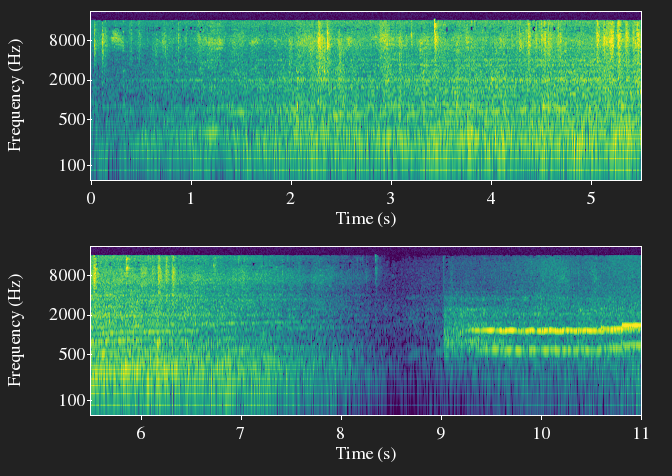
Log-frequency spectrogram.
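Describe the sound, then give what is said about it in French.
An RER E commuter train to Roissy rumbles steadily along with a droning motor whine, fades briefly near the end, then a clear high tonal hum rises as it carries on. No one speaks. “Le jour du départ, Julien prend le RER e pour Roissy.”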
